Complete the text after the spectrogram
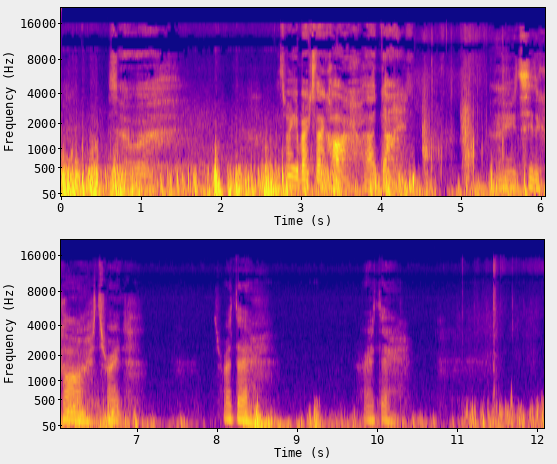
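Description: A young man talks calmly, close to the microphone.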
